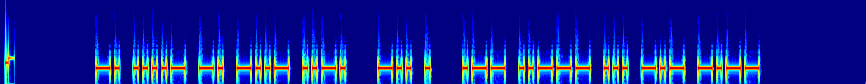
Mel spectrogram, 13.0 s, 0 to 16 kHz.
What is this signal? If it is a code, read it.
Morse code, heard as a keyed tone, about 17 wpm, 700 Hz. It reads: N4NXF DE W2SKY
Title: USA Callsign DE Callsign - 5 Characters - 17wpm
